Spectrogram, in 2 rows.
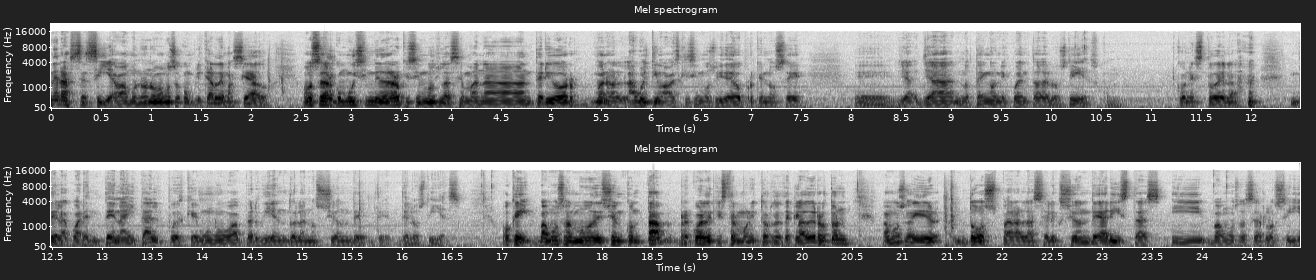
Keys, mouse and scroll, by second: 2.2 shift+a, 10.2 click, 15.6 Tab, 16.9 click, 21.4 2, 24.1-24.9 drag.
